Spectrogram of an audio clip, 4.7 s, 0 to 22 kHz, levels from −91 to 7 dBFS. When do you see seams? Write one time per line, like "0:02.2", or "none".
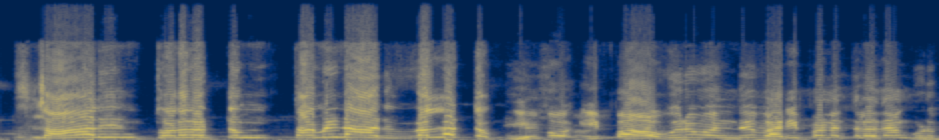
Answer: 0:02.5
